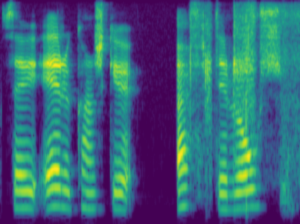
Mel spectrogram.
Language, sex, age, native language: Icelandic, female, 10, Icelandic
